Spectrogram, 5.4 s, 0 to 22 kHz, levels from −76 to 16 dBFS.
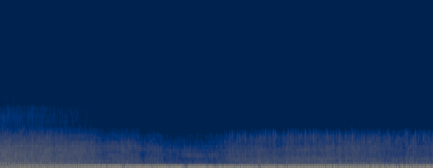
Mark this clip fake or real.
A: fake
